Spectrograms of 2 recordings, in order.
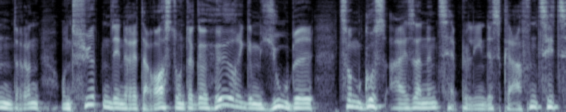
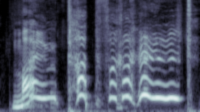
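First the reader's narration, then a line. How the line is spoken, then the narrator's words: Calling. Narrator (German): rief sie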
